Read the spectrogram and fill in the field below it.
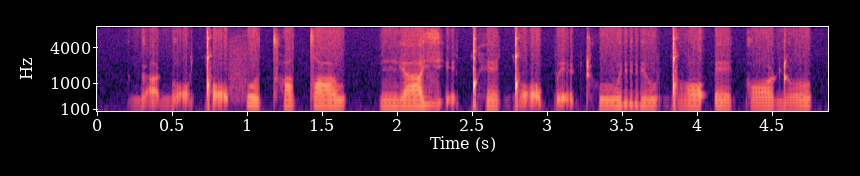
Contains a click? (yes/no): yes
